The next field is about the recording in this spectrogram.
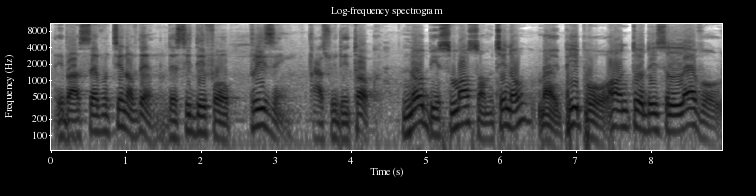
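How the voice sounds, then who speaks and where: A man's voice: on the low side, a little mellow. A Nigerian man giving informal news commentary, repeating points for emphasis and addressing his listeners directly with hesitation sounds.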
